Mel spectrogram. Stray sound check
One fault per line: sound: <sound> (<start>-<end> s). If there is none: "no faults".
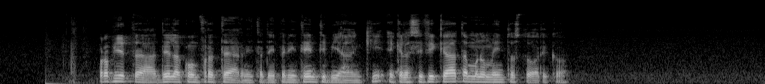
no faults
